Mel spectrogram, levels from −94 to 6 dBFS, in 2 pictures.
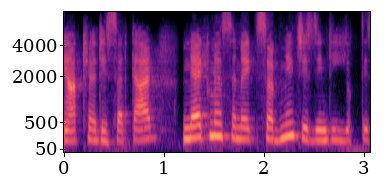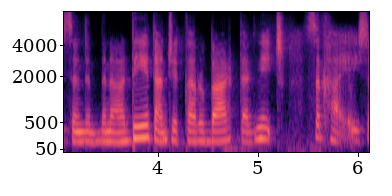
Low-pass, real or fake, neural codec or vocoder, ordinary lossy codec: none; fake; codec, 16 kHz, 0.5 kbps, X-Codec, HuBERT features, trained on general audio; none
